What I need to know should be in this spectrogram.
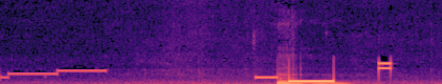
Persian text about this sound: تماس از اینا قطع شد.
